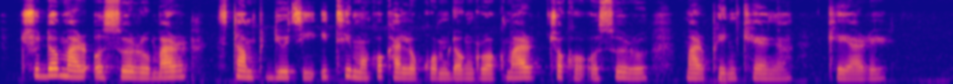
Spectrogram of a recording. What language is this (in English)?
Luo (Kenya and Tanzania)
